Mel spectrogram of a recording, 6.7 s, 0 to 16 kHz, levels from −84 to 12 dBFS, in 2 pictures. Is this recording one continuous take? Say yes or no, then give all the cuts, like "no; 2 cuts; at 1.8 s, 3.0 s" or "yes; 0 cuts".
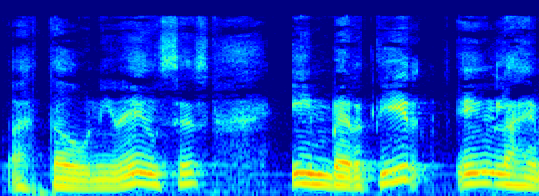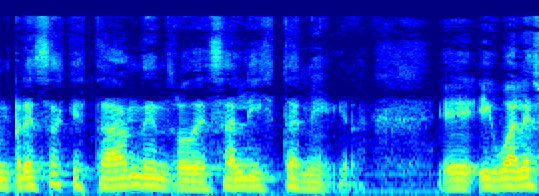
yes; 0 cuts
